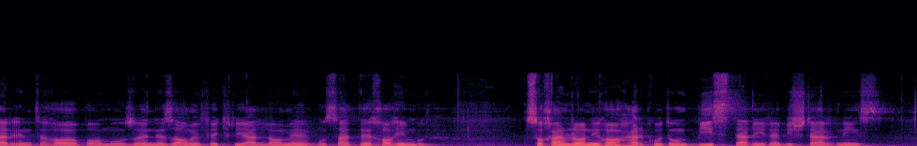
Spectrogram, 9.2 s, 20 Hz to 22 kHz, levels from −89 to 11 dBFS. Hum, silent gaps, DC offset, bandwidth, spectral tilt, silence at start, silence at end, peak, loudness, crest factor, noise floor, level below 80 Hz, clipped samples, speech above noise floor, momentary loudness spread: none; none; under 0.1%; 11.5 kHz; -6.5 dB/octave; 0 s; 0.25 s; -14 dBFS; -33 LUFS; 18 dB; -58 dBFS; -62 dBFS; under 0.1%; 26 dB; 9 LU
